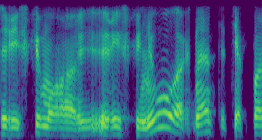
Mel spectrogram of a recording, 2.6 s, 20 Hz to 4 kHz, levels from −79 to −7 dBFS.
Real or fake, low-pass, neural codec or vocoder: fake; 3.6 kHz; vocoder, 22.05 kHz, 80 mel bands, WaveNeXt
